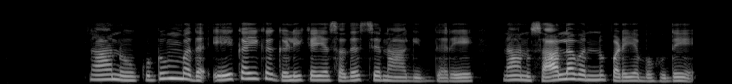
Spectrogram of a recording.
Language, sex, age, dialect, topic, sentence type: Kannada, female, 46-50, Mysore Kannada, banking, question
